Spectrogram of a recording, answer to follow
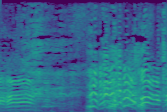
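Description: A person laughing, chuckling in two short bouts with a brief pause between them.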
